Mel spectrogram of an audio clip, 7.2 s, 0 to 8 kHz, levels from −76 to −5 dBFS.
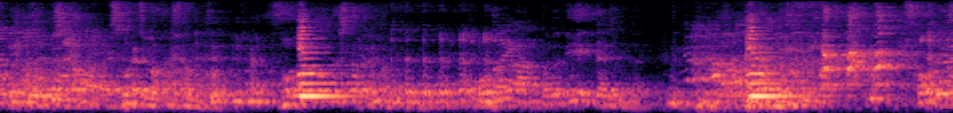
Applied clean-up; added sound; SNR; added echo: none; Bowed string instrument; -4 dB; reverberation time 0.8 s.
